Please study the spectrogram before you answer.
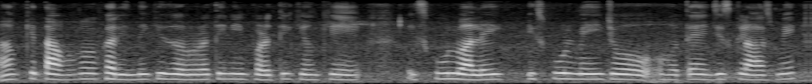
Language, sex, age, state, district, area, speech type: Urdu, female, 30-45, Maharashtra, Nashik, urban, spontaneous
